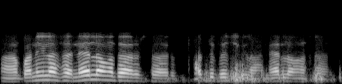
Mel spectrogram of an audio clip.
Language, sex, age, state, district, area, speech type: Tamil, male, 18-30, Tamil Nadu, Nagapattinam, rural, conversation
